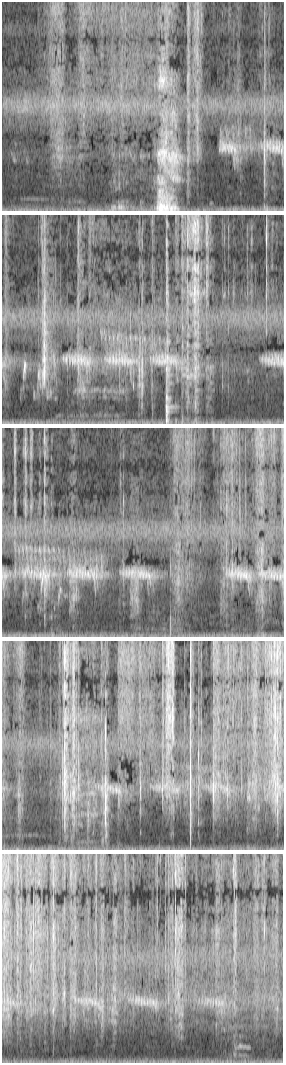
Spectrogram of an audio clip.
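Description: A bird chirping, short high notes repeating about once or twice a second, over a faint steady high whine. One short loud thud about two seconds in.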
